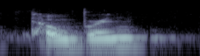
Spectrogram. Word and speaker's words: Cobrin: I've got Allie Cobrin, spelled like Corbin, but reversed the R&B, Cobrin.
